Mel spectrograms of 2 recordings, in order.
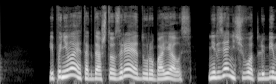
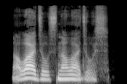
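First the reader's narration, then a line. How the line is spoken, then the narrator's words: Grumbling. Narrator (Russian): проворчала она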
